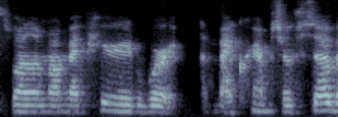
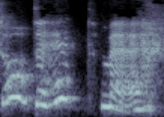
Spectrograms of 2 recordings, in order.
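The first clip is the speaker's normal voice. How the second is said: put-on, very high Italian accent; 12 semitones higher than usual. Crossing at a crosswalk, speaking to an approaching car, in an Italian accent. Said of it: "like in an Italian accent".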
